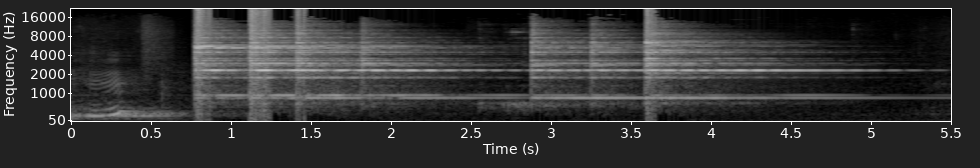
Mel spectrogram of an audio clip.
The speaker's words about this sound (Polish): Dzwonek wisi od pokoleń, budzi rano braci, przywołuje do kaplicy oraz przywołuje do refektarza na posiłek. I bardzo skutecznie działa, bo widzieliśmy przed chwilą, że tutaj jeden z ojców wyjrzał na korytarz zdziwiony, co to za hałasy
